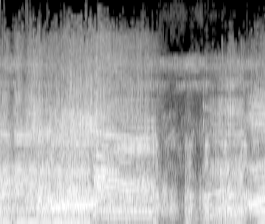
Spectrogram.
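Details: Hippopotamus giving a long, rough, droning grunt with a rich low rumble. It dips briefly, then resumes as a throaty, continuous call.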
